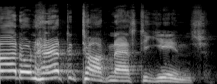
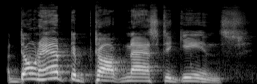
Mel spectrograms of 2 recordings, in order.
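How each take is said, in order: First: It is said at a faster pace. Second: It is said at a slower pace.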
